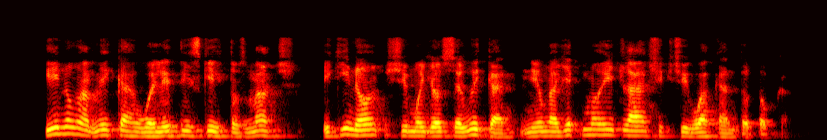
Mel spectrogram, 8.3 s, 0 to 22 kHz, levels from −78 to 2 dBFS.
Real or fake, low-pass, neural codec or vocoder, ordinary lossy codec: fake; 7.2 kHz; codec, 16 kHz, 4 kbps, FreqCodec, smaller model; AAC, 64 kbps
